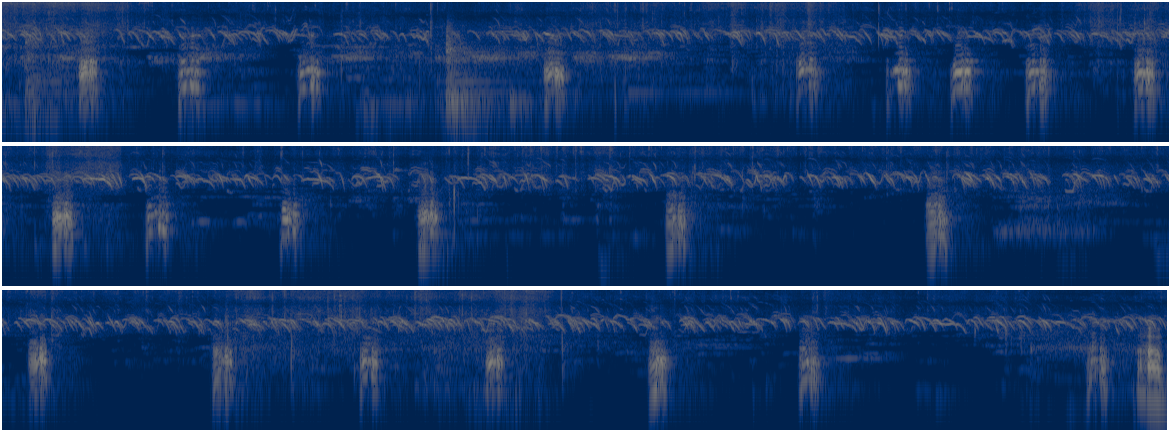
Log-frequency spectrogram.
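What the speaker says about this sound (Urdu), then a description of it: "چوزے ہمارے باہر نکل چکے ہیں دوست مرغی کے ساتھ" A hen clucks repeatedly among her peeping chicks, short evenly spaced clucks throughout with a constant high chorus of chick cheeping, close and moderately quiet in an otherwise still setting.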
